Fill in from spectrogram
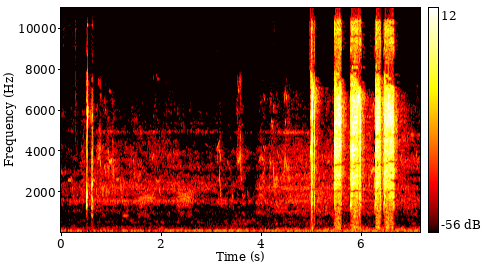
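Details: Black francolin call, recorded 2 January 2024: after a couple of faint clicks and quiet background, a sudden run of five loud, rasping high bursts, closely spaced, with a faint low hum beneath.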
